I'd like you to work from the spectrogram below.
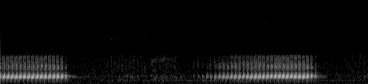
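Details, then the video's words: A domestic cat purring loudly: two rumbling bursts of rapid, buzzy pulsing, each lasting under a second, separated by a quiet breath-like pause; steady low throbbing texture with no other sounds. "The cat with a loud purr."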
